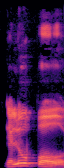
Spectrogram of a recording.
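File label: "gelupur", Malay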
